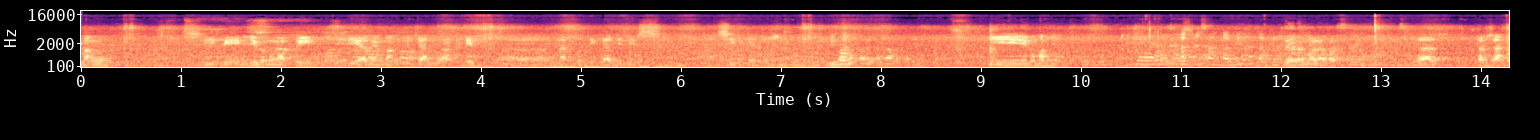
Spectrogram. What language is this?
Indonesian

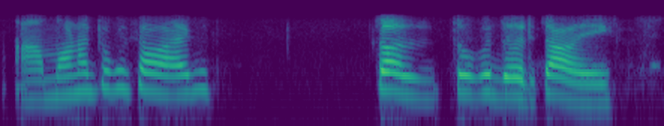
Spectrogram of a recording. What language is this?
Konkani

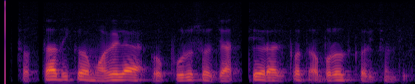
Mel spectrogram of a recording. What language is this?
Odia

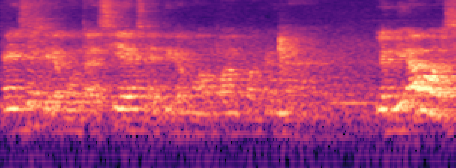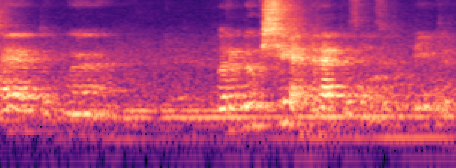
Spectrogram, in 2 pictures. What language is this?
Indonesian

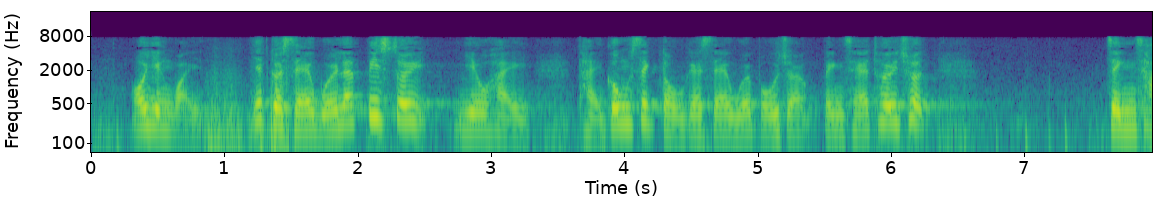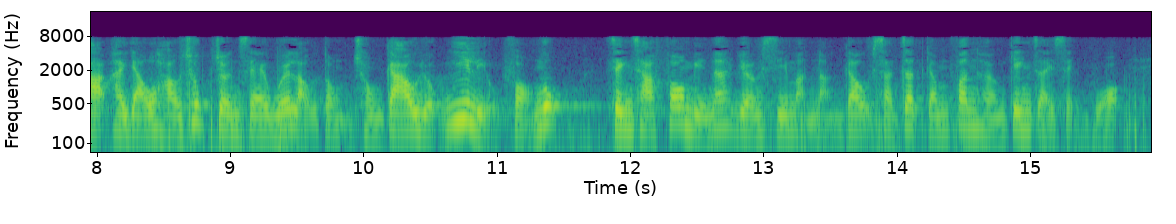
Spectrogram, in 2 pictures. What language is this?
Cantonese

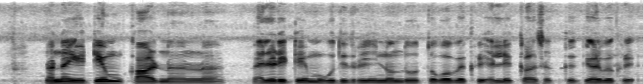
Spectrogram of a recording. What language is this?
Kannada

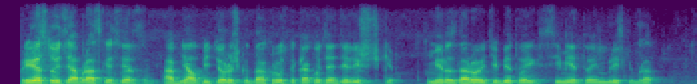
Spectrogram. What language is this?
Russian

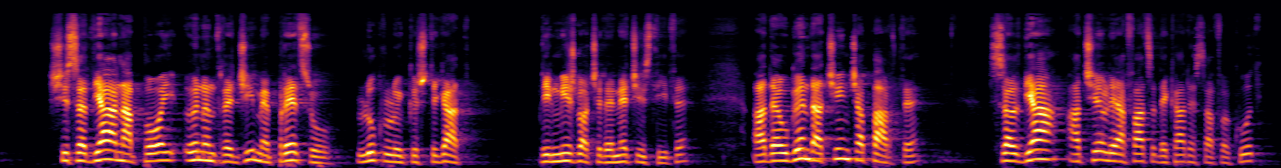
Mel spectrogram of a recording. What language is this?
Romanian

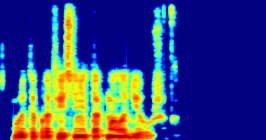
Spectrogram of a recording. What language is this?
Russian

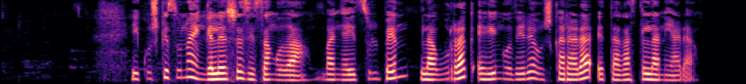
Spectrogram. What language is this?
Basque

